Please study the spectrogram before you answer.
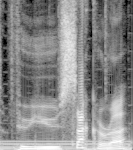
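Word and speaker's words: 浮幽さくら: pronounced Fuyu Sakura in the Japanese.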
